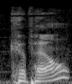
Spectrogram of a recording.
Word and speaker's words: Koppell: to make sure I get this right Jackie Capel yeah Rhymes a bell Jackie see how easy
